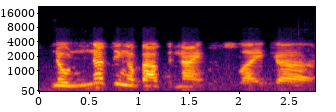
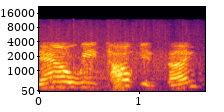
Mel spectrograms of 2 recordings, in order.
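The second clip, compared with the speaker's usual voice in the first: hyped; 8 semitones higher, slower than usual. Real, not acted. Hyped at nineties segment.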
